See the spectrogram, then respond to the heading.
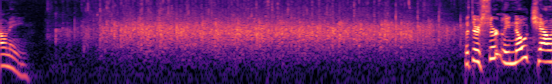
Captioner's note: applause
